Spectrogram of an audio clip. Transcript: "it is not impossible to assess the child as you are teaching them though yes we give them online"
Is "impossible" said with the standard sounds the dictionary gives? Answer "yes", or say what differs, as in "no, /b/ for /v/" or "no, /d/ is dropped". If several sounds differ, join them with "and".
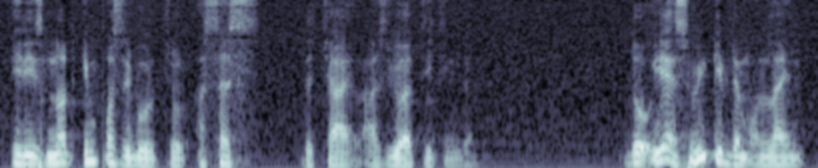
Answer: yes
